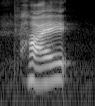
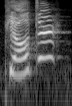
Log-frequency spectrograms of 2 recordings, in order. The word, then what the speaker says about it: Pyotr: Is it Pyotr? – Is it Pyotr? – Pyotr? – Like Peter almost, but it's like Pyotr?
